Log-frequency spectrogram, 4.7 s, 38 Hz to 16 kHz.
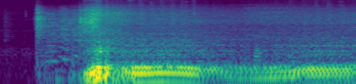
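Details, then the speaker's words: Porsche 996 C2, new EVAP charcoal canister, restarted hot after a 15–20 minute drive on a hot day and 5 minutes' rest; quick crank catches cleanly, flares, then slightly low wandering idle; normal hot start, no trouble. "Bit of low idle on the startup, which is normal. So there's nothing there's nothing bad there."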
